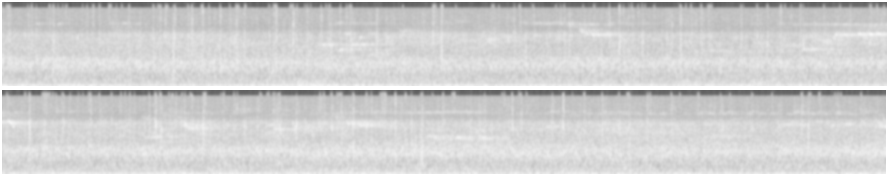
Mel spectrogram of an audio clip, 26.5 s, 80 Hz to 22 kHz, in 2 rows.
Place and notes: Stadtparkweg, Kiel, Deutschland - Light rain in the forest
Light rain falling on the leaves in the forest, singing birds, plane noise at the beginning, omnipresent traffic noise floor, cars crossing the expansion gaps of the two bridges about 1.5 km left and right to this position. Very low frequent rumble caused by a ship passing on the Kiel-Canal. Binaural recording with Tascam DR-100 MK III, Soundman OKM II Klassik microphone.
